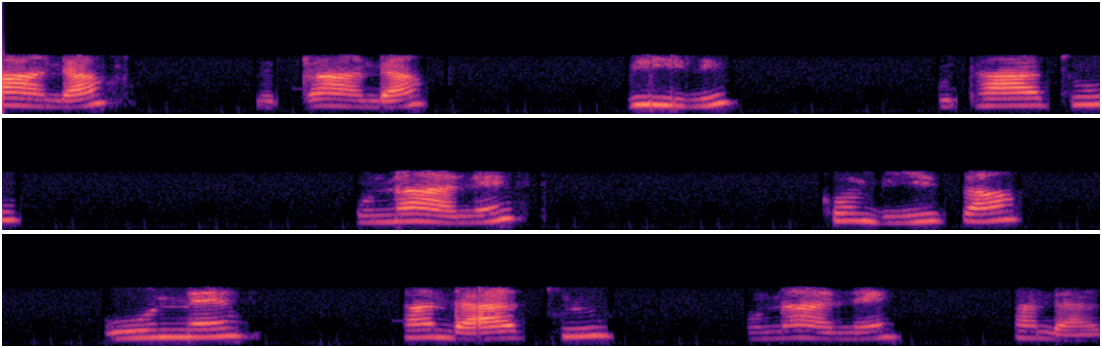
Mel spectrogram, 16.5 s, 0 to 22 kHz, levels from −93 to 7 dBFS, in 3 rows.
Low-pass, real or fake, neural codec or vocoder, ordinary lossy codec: 3.6 kHz; real; none; none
